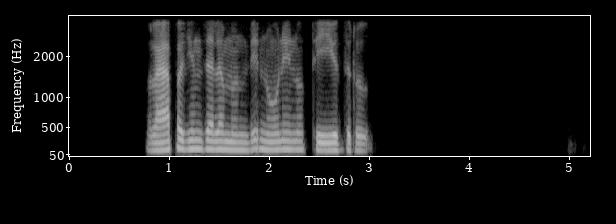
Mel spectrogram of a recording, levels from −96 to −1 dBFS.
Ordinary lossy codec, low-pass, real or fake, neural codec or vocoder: none; 3.6 kHz; fake; codec, 24 kHz, 0.9 kbps, WavTokenizer, medium speech release version 2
